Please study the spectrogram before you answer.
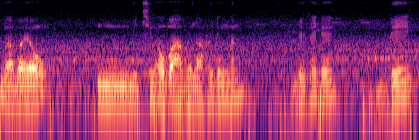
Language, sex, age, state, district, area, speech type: Bodo, male, 45-60, Assam, Kokrajhar, rural, spontaneous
